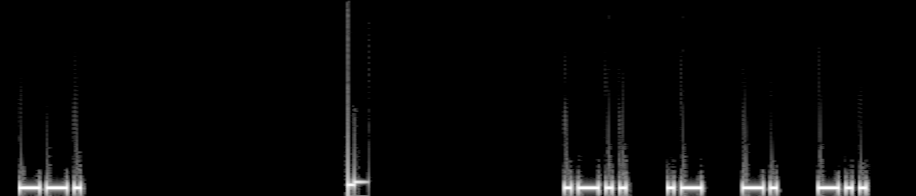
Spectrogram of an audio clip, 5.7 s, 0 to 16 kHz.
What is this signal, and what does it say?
Morse code, heard as a keyed tone, about 28 wpm, spaced as for 8 wpm, 700 Hz. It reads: GLAND
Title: 2x Character Spacing - Top 200 Words - 28wpm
